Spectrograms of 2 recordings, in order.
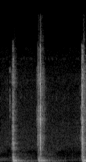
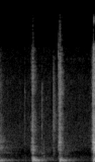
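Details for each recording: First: Ambulance-to-RV homemade relay circuit board: three sharp dry uneven clicks with nothing running, relay chattering rather than holding; suspected bad relay or bad solder joint, unconfirmed. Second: Relay board for an ambulance-to-RV conversion, switches in the down position: crisp clean clicks about once a second in a quiet room; relays and fuses work normally, though the LEDs are wired with reversed polarity.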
